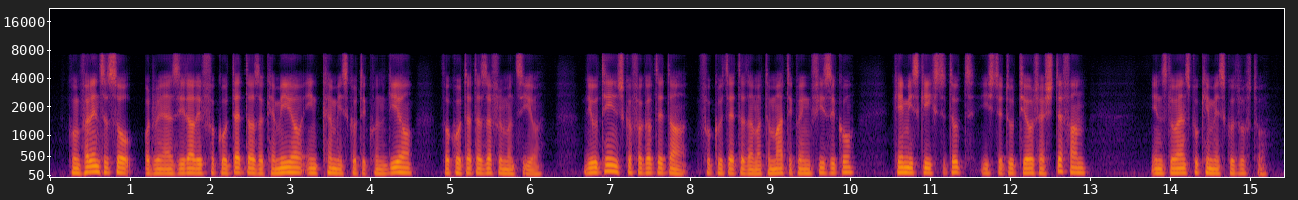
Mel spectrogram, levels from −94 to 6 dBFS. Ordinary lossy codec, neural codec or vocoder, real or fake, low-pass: none; codec, 16 kHz, 0.2 kbps, FocalCodec; fake; 7.2 kHz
